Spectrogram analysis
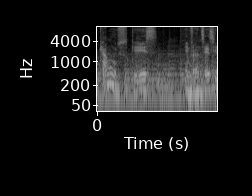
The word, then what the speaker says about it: Camus: usted aspira a ser debe de aprender a pronunciar camus que es en francés si no me falla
